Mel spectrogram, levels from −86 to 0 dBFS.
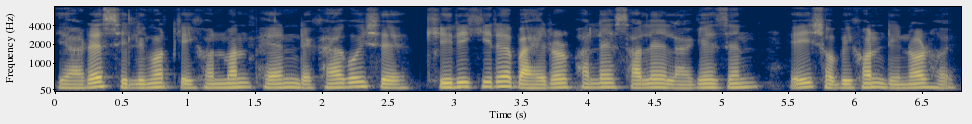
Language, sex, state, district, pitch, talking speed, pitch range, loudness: Assamese, male, Assam, Kamrup Metropolitan, 140 Hz, 140 wpm, 130-150 Hz, -20 LUFS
